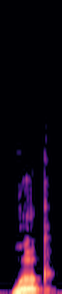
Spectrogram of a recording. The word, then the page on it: work: verb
